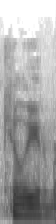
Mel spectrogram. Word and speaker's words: Cillian: I like, and I'm going on record, that it is pronounced Killian Murphy. – Killian or Cillian? – And I believe it's Killian, because mm-hmm. it's like Celtic.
